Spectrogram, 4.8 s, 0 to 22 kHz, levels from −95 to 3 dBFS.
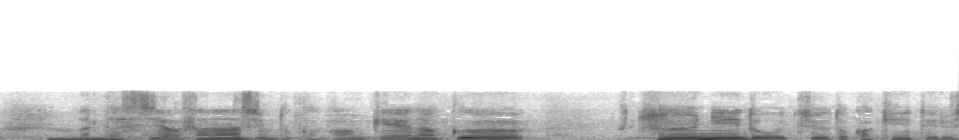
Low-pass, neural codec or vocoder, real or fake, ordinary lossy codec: none; none; real; none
